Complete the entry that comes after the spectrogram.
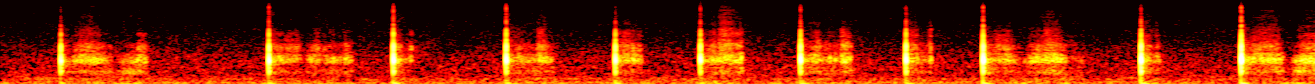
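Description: Long nails scratch and trace slowly over the glossy printed cover of a solid hardcover "True Crime" paper book. Eleven sharp, crisp clicks sound, each followed by a short, soft scratchy rustle centered in the midrange. The sound is quiet and close, with almost no ring or low end.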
